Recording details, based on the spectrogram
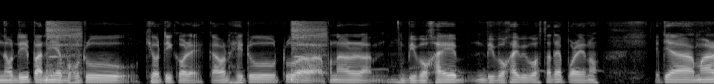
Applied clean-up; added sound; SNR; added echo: none; Cymbal; 5 dB; none.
